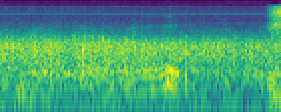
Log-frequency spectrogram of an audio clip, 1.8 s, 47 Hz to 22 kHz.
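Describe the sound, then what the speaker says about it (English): A crowd of audience members claps in steady applause at an Elon Musk talk on SpaceX at IAC 2023 in Baku, heard at a moderate distance as a dense wash of hands that swells slightly at the end. "Huge round of applause here."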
